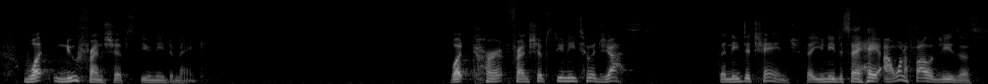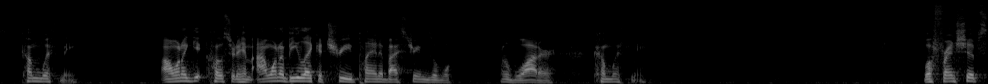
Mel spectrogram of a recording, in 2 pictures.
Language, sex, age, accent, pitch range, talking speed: English, male, 30-49, American, 85-140 Hz, 180 wpm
